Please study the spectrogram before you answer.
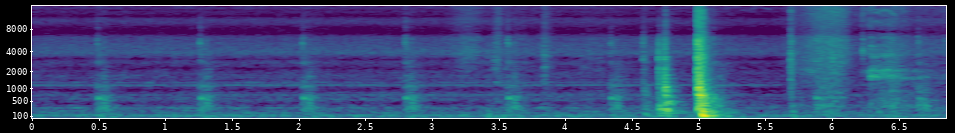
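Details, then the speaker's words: Chinese 8 kW diesel heater in 1986 Fleetwood Prowler 23P trailer, heard from inside, fan minimum set to 2500 (max 5000): soft even clicks about every 0.75 s over low fan hum; normal fuel pump ticking, quiet enough to sleep through. "people might say that the fan is a little or the fuel pump is a little too loud yeah I still feel heat fan air coming through there but in all honesty sitting here on the couch it's really not that loud"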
